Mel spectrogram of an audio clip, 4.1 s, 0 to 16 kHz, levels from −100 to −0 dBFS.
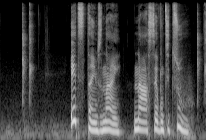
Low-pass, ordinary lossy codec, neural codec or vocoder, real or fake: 14.4 kHz; none; none; real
